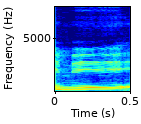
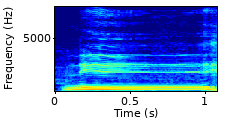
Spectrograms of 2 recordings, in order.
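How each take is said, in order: First: Said in the usual way. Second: "Moo" dragged out as a zombie; long loud zombie moo; Minecraft zombie moo. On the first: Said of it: "If you say". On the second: Shown as a demonstration. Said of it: "in a really deep voice for two to three seconds".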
